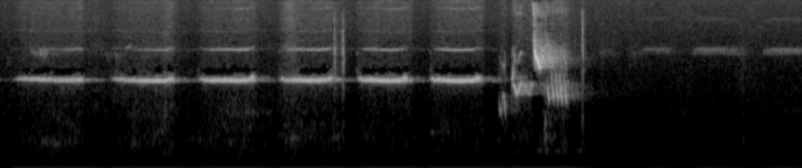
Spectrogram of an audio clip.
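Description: Faint series of six short, steady, high whistled notes, evenly spaced a little under two a second, followed by a brief sliding chirp about four seconds in.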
